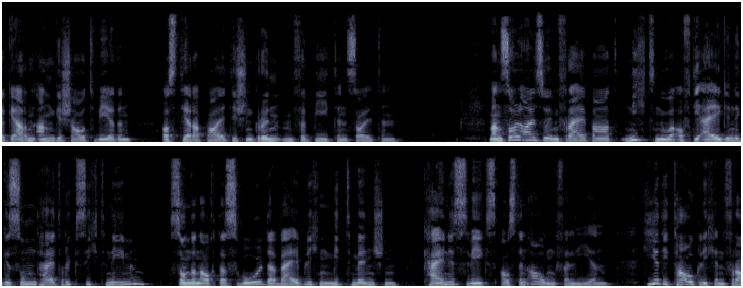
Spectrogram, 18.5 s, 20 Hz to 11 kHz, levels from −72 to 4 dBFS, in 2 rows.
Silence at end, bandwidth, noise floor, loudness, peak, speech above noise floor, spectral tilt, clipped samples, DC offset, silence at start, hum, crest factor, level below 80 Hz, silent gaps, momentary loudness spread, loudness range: 0 s; 10.5 kHz; -71 dBFS; -30 LUFS; -8 dBFS; 41 dB; -4.5 dB/octave; under 0.1%; under 0.1%; 0 s; none; 22 dB; -68 dBFS; none; 9 LU; 3 LU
